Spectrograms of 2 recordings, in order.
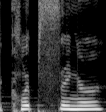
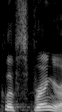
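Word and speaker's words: Klipspringer: Can you even pronounce its name? It's a Clip Singer. Clip Springer.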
